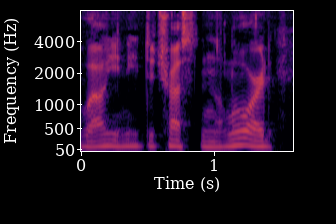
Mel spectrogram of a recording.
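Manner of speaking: ordinary delivery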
